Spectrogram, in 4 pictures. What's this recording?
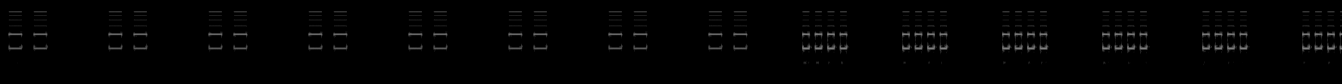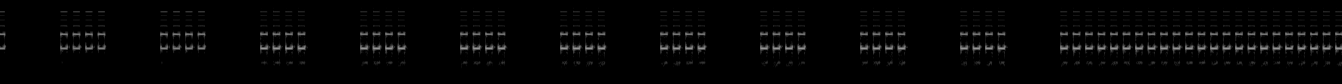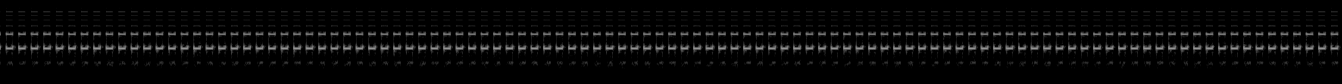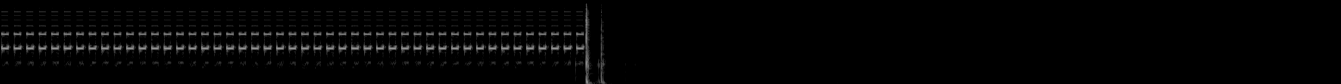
Analog alarm clock/Despertador
alarm, analog, analogico, beep, bip, clock, despertador, parar, pitido, stop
